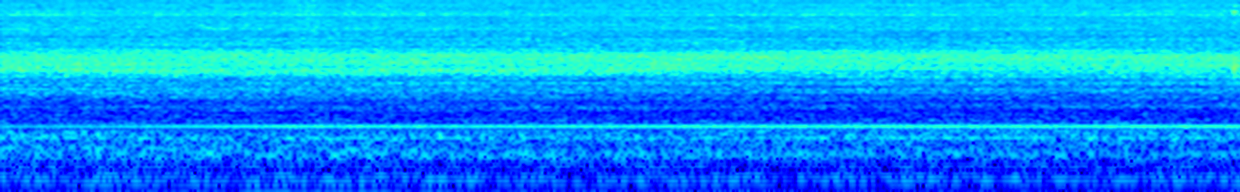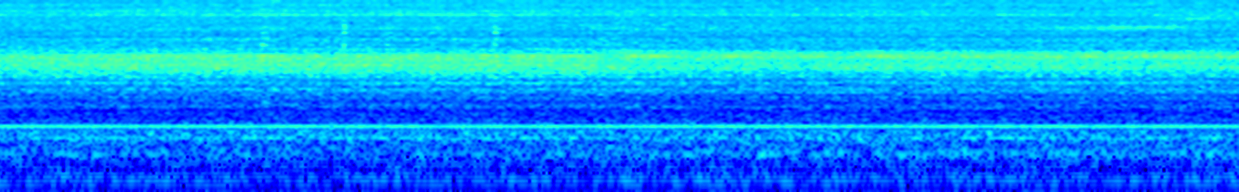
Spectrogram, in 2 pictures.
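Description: Steady hum of a running fan motor, with a constant mid-pitched tone.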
